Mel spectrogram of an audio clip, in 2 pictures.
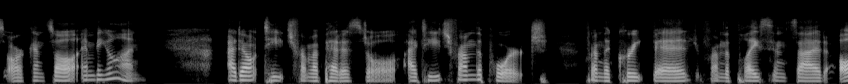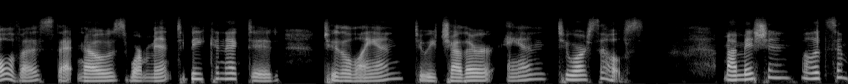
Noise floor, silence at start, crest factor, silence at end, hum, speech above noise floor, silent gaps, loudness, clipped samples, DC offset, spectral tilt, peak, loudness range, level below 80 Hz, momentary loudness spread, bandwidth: -57 dBFS; 0 s; 22 dB; 0 s; none; 32 dB; none; -25 LUFS; under 0.1%; under 0.1%; -4.5 dB/octave; -4 dBFS; 2 LU; -66 dBFS; 10 LU; 9.8 kHz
